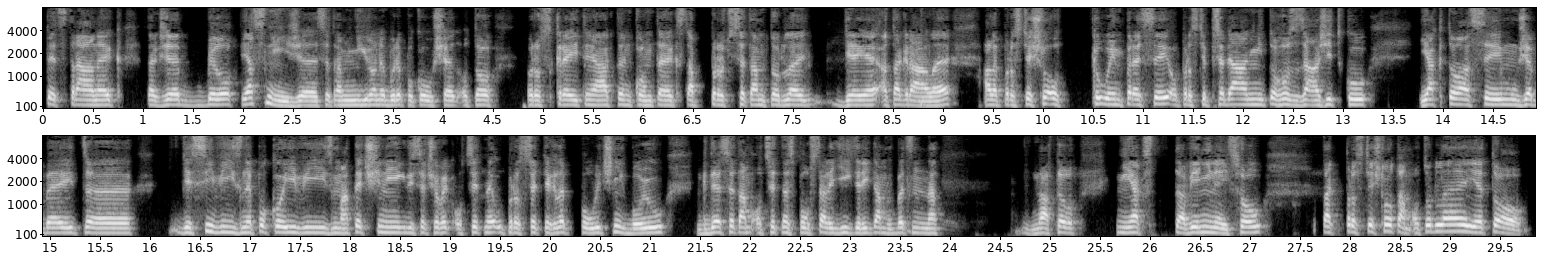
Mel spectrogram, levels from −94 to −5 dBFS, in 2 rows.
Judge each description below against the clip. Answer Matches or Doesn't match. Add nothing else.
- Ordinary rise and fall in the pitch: Doesn't match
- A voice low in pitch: Doesn't match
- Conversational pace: Matches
